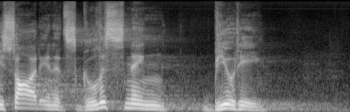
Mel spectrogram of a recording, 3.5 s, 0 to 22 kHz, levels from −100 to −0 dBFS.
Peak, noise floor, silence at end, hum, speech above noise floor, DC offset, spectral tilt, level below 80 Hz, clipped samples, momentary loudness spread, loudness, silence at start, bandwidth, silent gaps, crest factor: -2 dBFS; -47 dBFS; 0.55 s; none; 30 dB; under 0.1%; -4.5 dB/octave; -54 dBFS; under 0.1%; 15 LU; -17 LUFS; 0 s; over 20 kHz; none; 16 dB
